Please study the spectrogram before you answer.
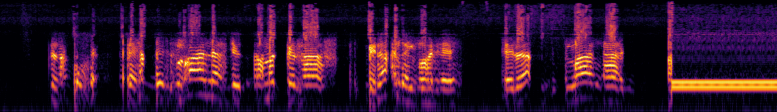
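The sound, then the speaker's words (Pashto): Telephone dial tone after a caller's line cuts off: a steady, unbroken tone that starts abruptly after voices talk on the line and runs to the end. “ورور له سره زنګ ووهه، بیا زنګ ووهه، اواز نه اورېدل کېده، لاین دې قطع شو.”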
